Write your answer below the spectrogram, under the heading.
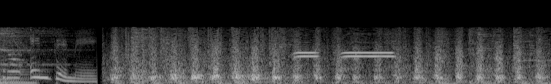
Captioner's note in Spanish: resoplando y silbando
